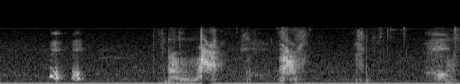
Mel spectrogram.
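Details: Pet dog Lacey, a female, indoors, acting wild with too much energy, chasing her own tail and barking at her owner; three or four short, sharp barks spaced about a second apart, with a person's voice speaking between them.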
